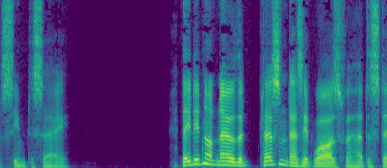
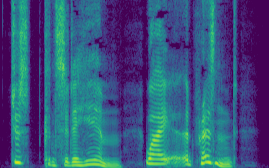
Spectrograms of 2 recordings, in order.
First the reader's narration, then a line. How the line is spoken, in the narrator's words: the old princess's voice unexpectedly quavered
